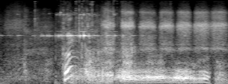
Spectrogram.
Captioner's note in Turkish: Hırlama sesleri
